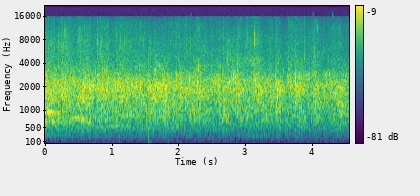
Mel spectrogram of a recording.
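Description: An audience claps steadily in applause for Jesus, a dense, even wash of many hands applauding without a break for several seconds, with no voices standing out above it.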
